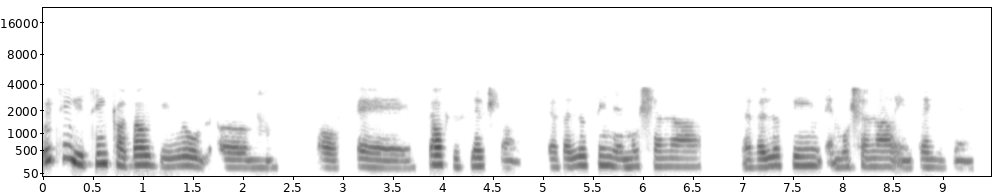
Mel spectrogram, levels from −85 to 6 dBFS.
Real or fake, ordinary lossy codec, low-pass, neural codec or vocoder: fake; none; 3.6 kHz; codec, 32 kHz, 1.9 kbps, SNAC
